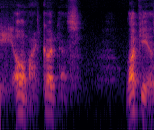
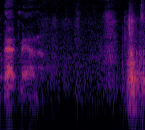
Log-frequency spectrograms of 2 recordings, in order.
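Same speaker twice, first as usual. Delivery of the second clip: whispered; 12 semitones lower, 15 dB quieter than usual. Pretend. Whispered Batman punchline.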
